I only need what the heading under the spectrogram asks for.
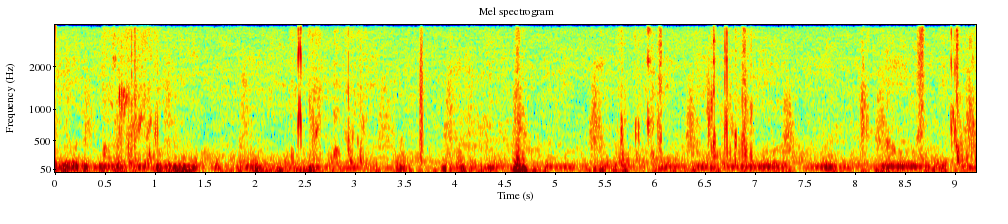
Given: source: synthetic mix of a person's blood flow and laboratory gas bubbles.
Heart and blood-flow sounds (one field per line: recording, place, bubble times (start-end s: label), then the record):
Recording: Doppler ultrasound of blood flow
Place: subclavian vein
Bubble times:
0.46-1.06 s: bubbles
2.33-2.48 s: bubbles
2.52-2.67 s: bubbles
2.77-2.86 s: bubbles
2.89-3.12 s: bubbles
5.62-5.74 s: bubbles
5.78-5.88 s: bubbles
5.90-6.09 s: bubbles
6.51-6.99 s: bubbles
8.03-8.14 s: bubbles
8.29-8.41 s: bubbles
8.61-8.87 s: bubbles
8.95-9.22 s: bubbles
From the record:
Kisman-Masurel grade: 221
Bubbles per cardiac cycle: several, 3 to 8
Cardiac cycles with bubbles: 10 to 50%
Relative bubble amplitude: barely perceptible (0.100 to 0.250)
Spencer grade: 2 (many but less than half of the cardiac periods contain bubble signals, singularly or in groups)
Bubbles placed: anywhere in the cardiac cycle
